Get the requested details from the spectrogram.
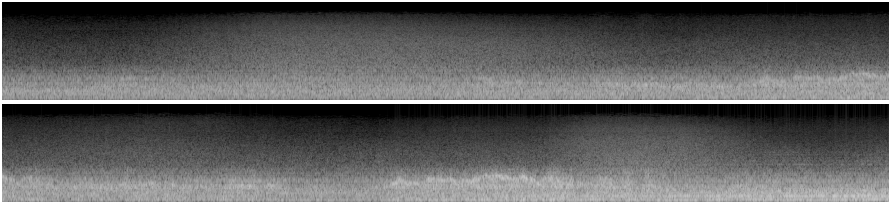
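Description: Wind howls through a snowstorm and grows stronger.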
